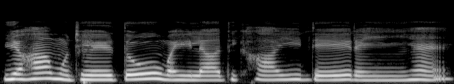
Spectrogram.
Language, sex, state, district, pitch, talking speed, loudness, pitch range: Hindi, female, Madhya Pradesh, Katni, 215 Hz, 105 wpm, -13 LUFS, 205-235 Hz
